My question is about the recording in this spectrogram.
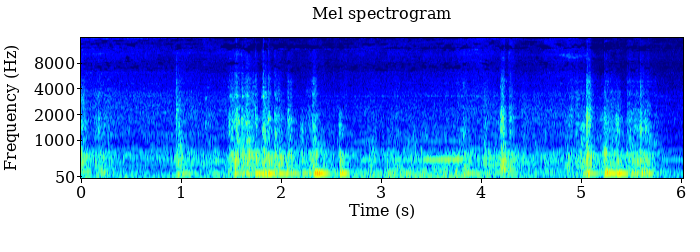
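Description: Komatsu PC500LC excavator working under load: the diesel engine runs steadily with a faint whine over it, while the bucket digs into rocky earth with scrapes and several sharp knocks of stone against steel.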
